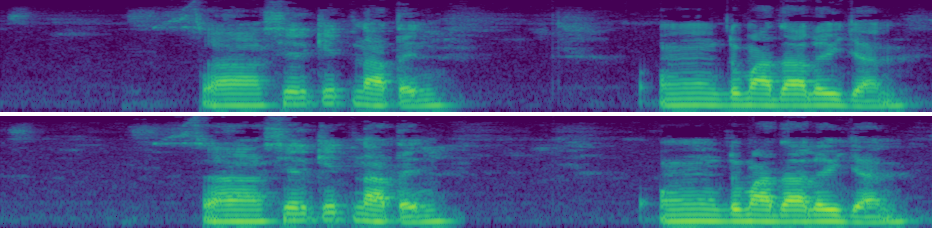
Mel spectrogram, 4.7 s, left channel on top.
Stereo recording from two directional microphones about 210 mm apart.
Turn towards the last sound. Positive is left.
turn(degrees=45)  # may be behind; listen again after turning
